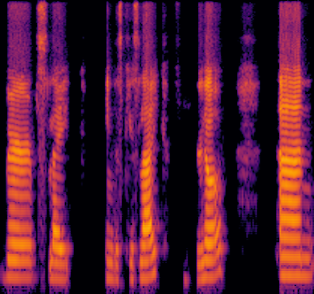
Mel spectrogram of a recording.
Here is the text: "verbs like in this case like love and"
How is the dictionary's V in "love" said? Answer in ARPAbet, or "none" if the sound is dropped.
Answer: none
